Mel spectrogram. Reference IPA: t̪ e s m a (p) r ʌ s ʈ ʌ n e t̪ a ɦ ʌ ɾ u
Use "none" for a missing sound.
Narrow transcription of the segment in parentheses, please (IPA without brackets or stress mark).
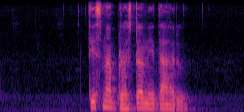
b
